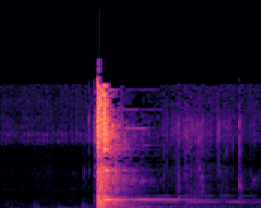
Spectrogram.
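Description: A single revolver shot about a second in, then the hit steel plate ringing with a clear tone that fades away over the next second. It is the last shot of the string; the time is read out just after.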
